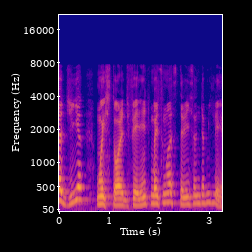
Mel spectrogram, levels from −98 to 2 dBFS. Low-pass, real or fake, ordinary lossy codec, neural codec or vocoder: none; real; none; none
